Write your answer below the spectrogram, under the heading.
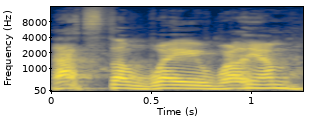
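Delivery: approving cheering from further off. Voicing Harvey cheering from down the hallway: Harvey calling down a hallway in approval. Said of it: "Harvey calls down the hallway in approval".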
